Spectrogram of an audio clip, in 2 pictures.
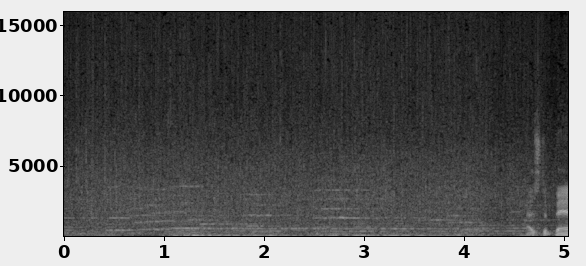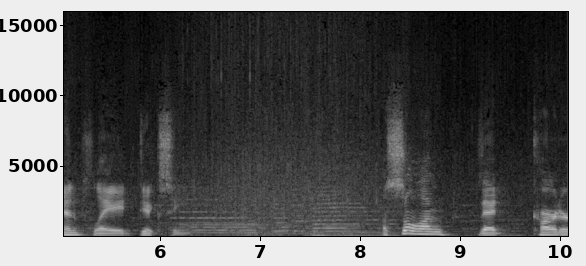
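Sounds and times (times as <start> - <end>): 
steady rain over a town square: 0.0 - 10.0
speech: 4.6 - 6.4, 8.2 - 10.0.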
